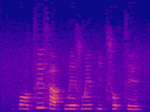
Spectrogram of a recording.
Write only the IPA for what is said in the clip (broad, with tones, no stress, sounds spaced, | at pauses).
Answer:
p ɔ˨˩ t͡s e˦ s a˨ ʔ k w e˧ s w e˦ p i˨ ʔ s o˦ ʔ t͡s e˨˩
